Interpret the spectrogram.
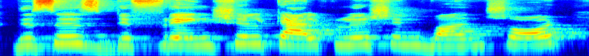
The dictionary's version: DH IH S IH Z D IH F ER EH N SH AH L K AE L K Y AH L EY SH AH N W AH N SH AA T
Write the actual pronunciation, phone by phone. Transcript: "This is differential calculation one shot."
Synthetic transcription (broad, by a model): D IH S IH Z D IH F ER EH N SH AH L K AE L K Y AH L EY SH AH N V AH N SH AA T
